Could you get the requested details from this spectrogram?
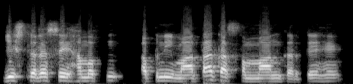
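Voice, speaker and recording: Slow, deliberate male teacher. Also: fairly high pitch, fairly even intonation. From Bihar, India. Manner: slow and deliberate, addresses pupils as children; repeats key phrases and asks questions to himself. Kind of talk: classroom lesson.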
